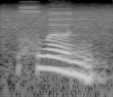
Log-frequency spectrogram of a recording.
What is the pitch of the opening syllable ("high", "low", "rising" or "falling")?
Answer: falling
